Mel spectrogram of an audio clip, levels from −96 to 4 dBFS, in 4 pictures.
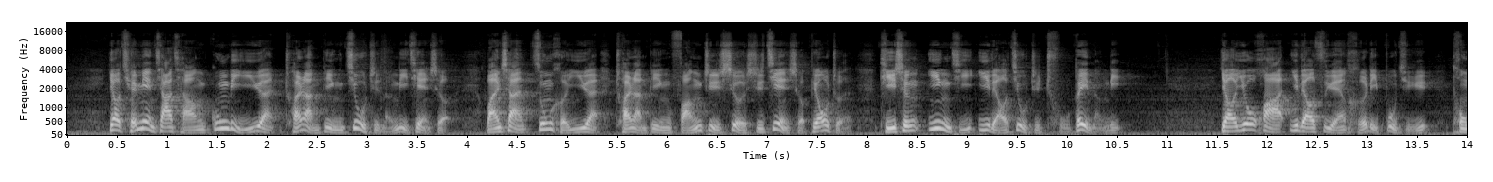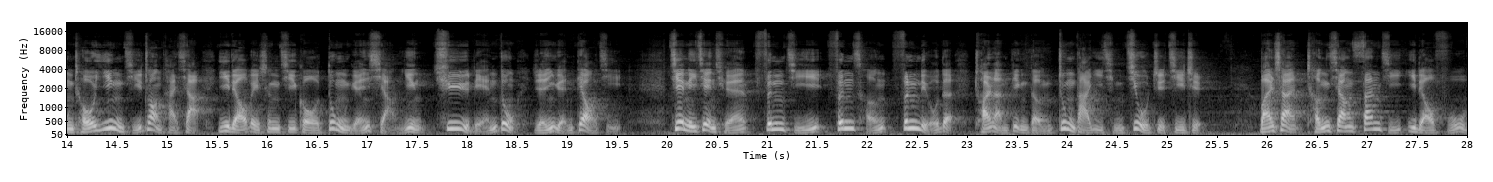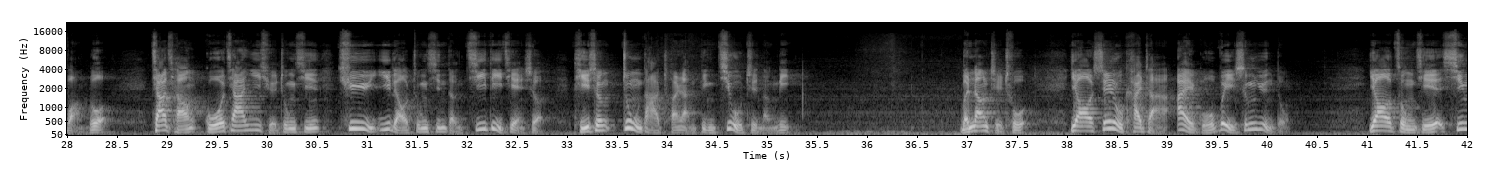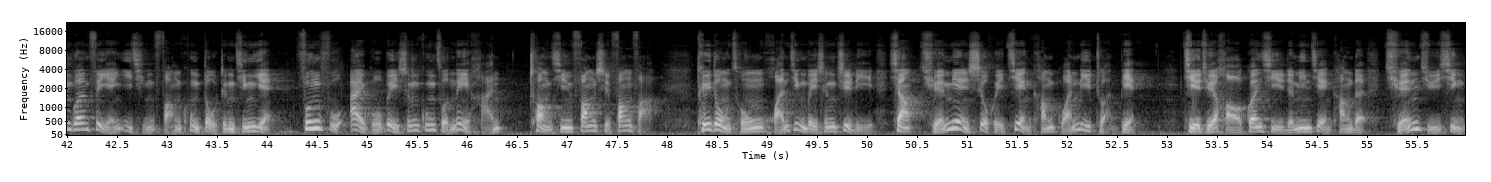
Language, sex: Chinese, male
